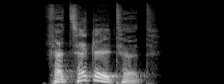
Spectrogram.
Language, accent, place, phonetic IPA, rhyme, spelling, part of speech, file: German, Germany, Berlin, [fɛɐ̯ˈt͡sɛtl̩tət], -ɛtl̩tət, verzetteltet, verb, De-verzetteltet.ogg
- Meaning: inflection of verzetteln: 1. second-person plural preterite 2. second-person plural subjunctive II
